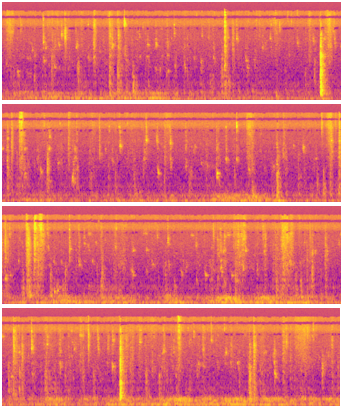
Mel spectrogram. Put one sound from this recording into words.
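A hen clucks softly and low, close by.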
